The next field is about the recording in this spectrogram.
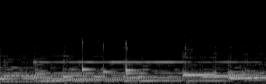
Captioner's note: message dings; mellow music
